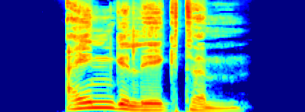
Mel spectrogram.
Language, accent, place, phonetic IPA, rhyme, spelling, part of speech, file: German, Germany, Berlin, [ˈaɪ̯nɡəˌleːktəm], -aɪ̯nɡəleːktəm, eingelegtem, adjective, De-eingelegtem.ogg
- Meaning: strong dative masculine/neuter singular of eingelegt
